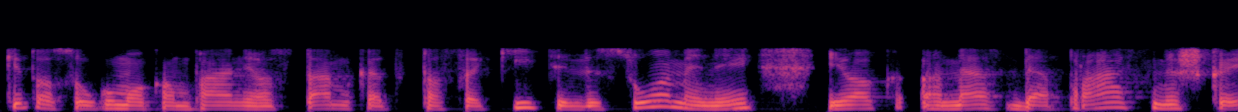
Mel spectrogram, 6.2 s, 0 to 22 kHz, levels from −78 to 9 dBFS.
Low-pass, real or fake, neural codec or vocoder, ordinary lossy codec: 3.6 kHz; real; none; Opus, 24 kbps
